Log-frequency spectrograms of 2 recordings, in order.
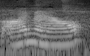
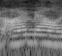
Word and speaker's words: Imaal: It's he is a Glen of Imal Terrier, and Imal is spelled I-M-A-A-L.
